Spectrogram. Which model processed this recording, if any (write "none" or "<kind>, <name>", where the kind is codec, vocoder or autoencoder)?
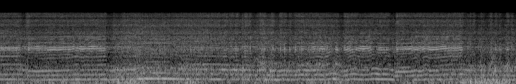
none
